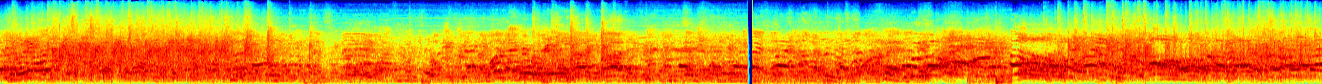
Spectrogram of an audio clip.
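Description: Men on a football pitch shout to each other.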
